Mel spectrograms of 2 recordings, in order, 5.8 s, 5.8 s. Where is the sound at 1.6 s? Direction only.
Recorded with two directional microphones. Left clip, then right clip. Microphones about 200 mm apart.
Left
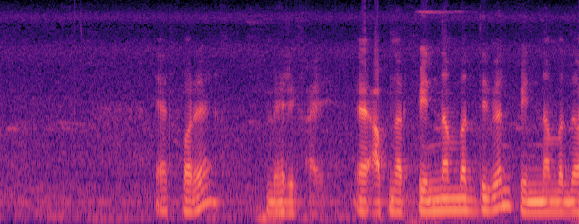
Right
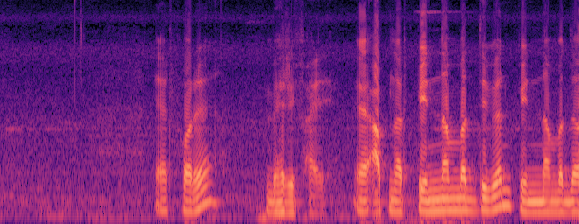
20° right (ahead or behind).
